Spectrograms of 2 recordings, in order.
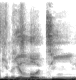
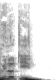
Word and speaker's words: guillotine: Pronunciation might vary as well. – So it's guillotine. Yeah. If you want to, like, pronounce it, like, as it is written. – But guillotine.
